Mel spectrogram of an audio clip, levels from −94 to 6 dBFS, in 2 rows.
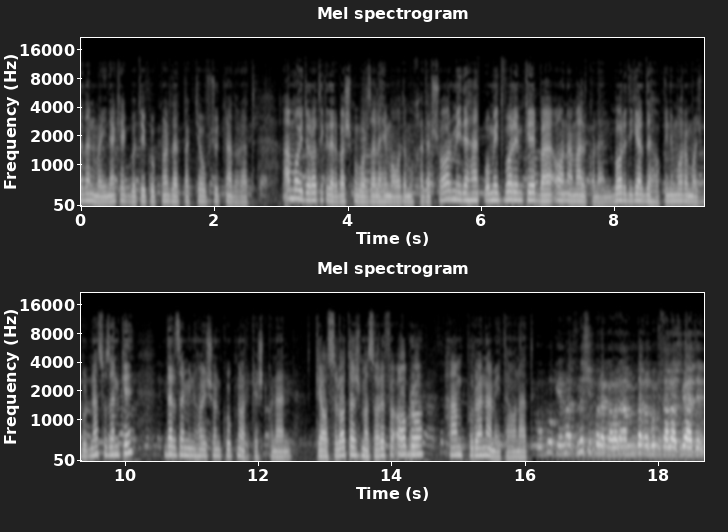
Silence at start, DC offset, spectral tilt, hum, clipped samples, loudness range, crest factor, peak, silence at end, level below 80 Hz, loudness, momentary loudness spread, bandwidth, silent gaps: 0 s; under 0.1%; -7 dB/octave; none; under 0.1%; 5 LU; 18 dB; -6 dBFS; 0 s; -62 dBFS; -25 LUFS; 11 LU; 13 kHz; none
